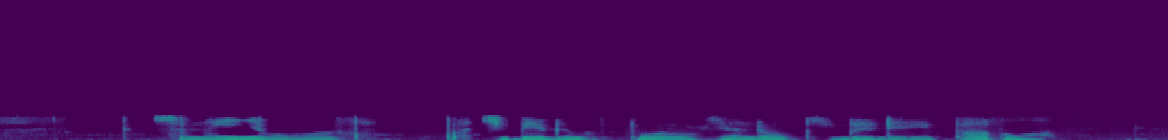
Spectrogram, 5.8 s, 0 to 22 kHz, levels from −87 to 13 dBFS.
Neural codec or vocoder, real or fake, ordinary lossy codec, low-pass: codec, 16 kHz, 1 kbps, X-Codec, HuBERT features, trained on balanced general audio; fake; none; 3.6 kHz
